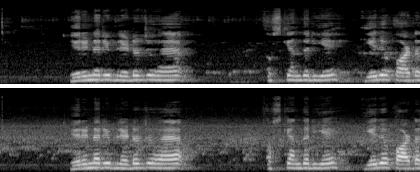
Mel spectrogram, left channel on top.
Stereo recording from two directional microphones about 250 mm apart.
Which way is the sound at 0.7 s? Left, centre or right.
Centre.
